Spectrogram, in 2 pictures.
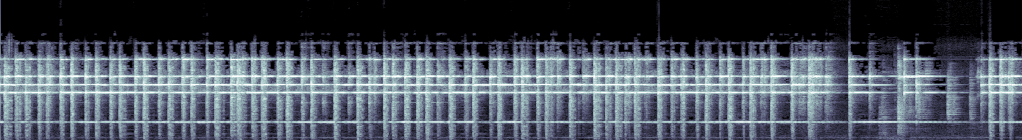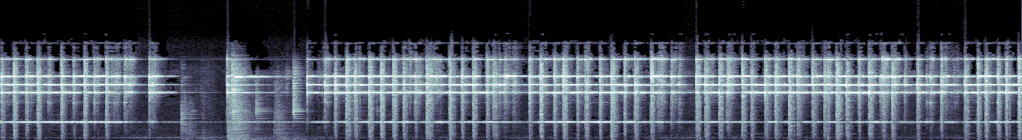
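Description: A puja bell rung rapidly and without letup, as for the lamp offering (arati), its bright ringing tones held over a quick run of strokes. It stops briefly twice around the middle.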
